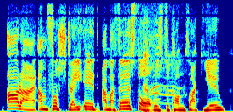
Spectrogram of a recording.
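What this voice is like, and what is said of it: Manchester accent put on. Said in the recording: “I'm going to read it in a Manc accent”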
